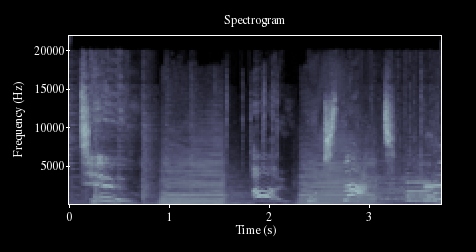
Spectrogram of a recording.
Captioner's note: horn bellowing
